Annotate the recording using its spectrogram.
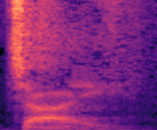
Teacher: The ch sound without any aspiration, unaspirated.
